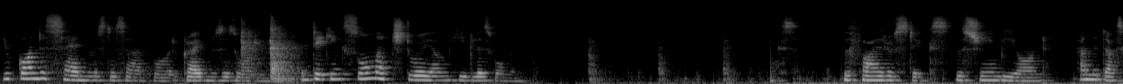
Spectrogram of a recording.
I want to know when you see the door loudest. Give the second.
3 s.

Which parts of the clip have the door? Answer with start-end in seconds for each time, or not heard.
2.4-3.1, 5.8-7.7.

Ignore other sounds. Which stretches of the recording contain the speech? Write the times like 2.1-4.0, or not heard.
0.0-5.2, 7.7-11.1.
